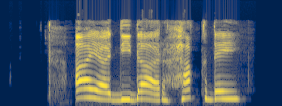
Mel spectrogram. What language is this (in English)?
Pashto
